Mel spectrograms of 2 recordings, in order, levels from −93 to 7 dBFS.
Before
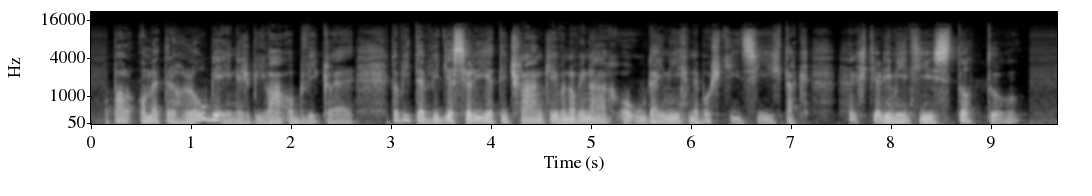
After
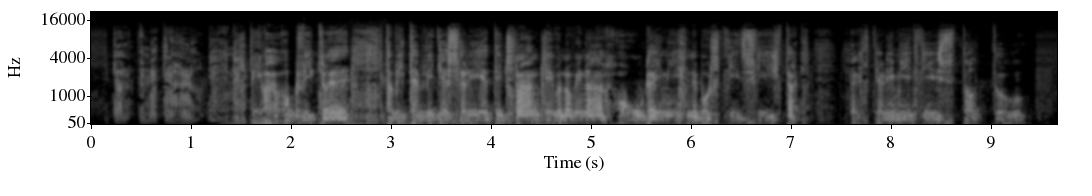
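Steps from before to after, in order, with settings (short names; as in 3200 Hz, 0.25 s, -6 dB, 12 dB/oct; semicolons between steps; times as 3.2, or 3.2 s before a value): Doppler pass-by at 3.27, 8 m/s, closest 8.3 m; compressor 6:1, threshold -30 dBFS, peak gain reduction 16.5 dB; high-pass sweep 1300 Hz -> 92 Hz, 1.14–2.23; spectral gate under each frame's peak -15 dB weak; gain +6 dB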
